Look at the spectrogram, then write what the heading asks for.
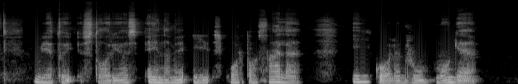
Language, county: Lithuanian, Klaipėda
